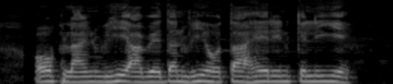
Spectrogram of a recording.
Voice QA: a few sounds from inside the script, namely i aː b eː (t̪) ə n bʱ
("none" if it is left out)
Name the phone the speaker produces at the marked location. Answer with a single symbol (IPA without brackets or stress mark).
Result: d̪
